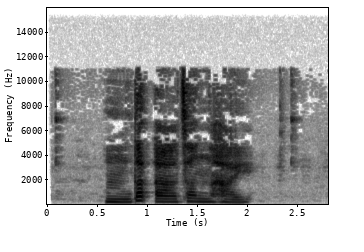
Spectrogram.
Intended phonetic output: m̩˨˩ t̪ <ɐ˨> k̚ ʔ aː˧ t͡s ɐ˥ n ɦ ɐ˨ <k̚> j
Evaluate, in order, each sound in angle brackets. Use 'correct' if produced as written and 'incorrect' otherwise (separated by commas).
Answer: incorrect, incorrect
